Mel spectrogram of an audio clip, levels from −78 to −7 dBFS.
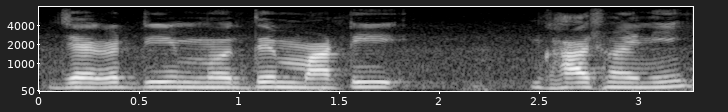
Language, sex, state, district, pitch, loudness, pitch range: Bengali, male, West Bengal, Alipurduar, 170 Hz, -17 LUFS, 165-175 Hz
